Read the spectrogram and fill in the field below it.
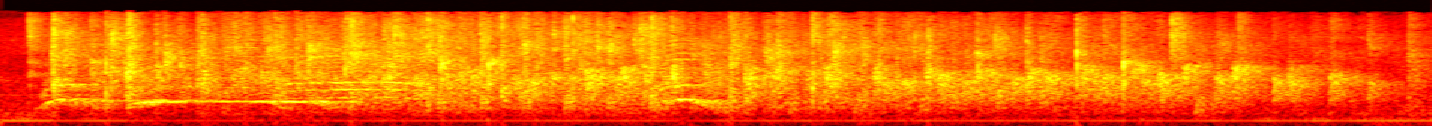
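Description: An audience at an evening poetry reading applauds steadily, a dense wash of clapping that holds at an even, fairly loud level for several seconds, with a few brief whoops or cheers rising through it early on.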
